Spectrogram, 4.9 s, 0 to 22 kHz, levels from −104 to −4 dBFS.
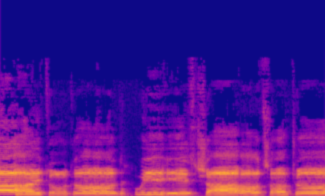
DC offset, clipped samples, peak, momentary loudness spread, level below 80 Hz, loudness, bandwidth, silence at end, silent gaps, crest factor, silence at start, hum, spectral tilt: under 0.1%; under 0.1%; -8 dBFS; 13 LU; -68 dBFS; -25 LUFS; 14 kHz; 0 s; none; 18 dB; 0 s; none; -5 dB/octave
